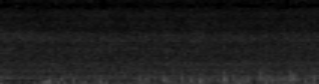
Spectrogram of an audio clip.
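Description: Wind rumbling and buffeting on the microphone over the steady rush of a river running high and fast.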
